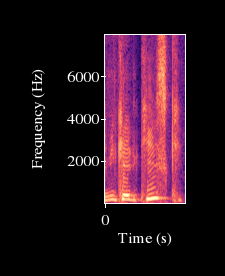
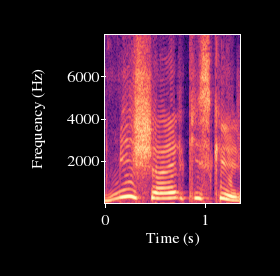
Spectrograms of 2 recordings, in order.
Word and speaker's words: Michael Kiske: Alors, là, c'est la vraie prononciation. Hein. Il y en a qui disent Michael Kiske. Non, c'est Michael Kiske.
